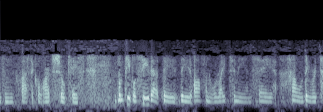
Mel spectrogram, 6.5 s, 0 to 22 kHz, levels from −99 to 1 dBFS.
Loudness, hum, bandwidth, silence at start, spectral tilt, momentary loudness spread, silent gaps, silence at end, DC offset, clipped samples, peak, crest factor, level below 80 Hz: -23 LUFS; none; 6 kHz; 0 s; -0.5 dB/octave; 11 LU; none; 0 s; under 0.1%; under 0.1%; -4 dBFS; 18 dB; -70 dBFS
